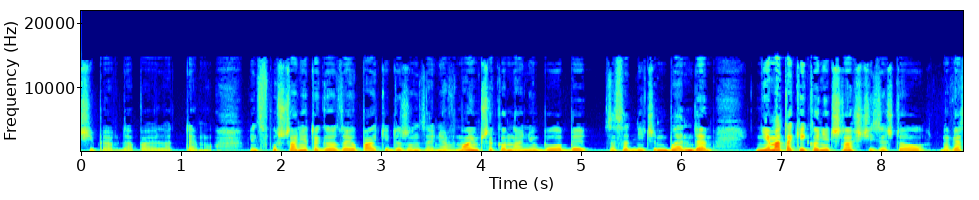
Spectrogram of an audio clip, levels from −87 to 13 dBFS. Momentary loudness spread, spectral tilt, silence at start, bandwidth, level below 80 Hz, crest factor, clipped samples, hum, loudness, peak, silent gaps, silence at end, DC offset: 14 LU; -6 dB/octave; 0 s; 15.5 kHz; -40 dBFS; 20 dB; under 0.1%; none; -19 LUFS; 0 dBFS; none; 0 s; under 0.1%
